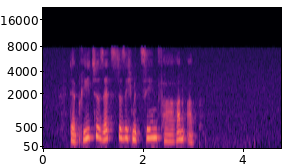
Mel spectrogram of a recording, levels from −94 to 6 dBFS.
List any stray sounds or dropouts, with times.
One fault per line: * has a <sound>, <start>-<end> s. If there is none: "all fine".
all fine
